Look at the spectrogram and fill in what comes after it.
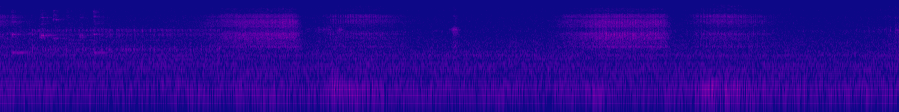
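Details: Deliberate imitation snoring by an awake person with a runny nose: two rough, hissy snore-like breaths about four seconds apart over steady background noise.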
